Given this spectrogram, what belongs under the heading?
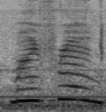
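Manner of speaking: high, soft little speck voice; small faraway-sounding high voice; faint tiny voice. A narrator's reading. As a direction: speak as a tiny creature, high and very quiet. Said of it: "The voice was so faint".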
